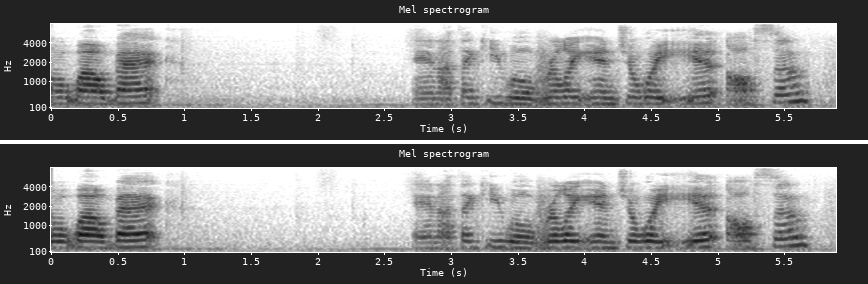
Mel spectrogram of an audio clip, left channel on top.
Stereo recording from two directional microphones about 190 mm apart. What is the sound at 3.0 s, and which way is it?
Speech, 30° right (ahead or behind).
